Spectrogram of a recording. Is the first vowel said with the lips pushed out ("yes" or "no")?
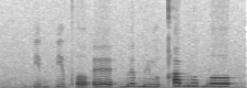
yes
